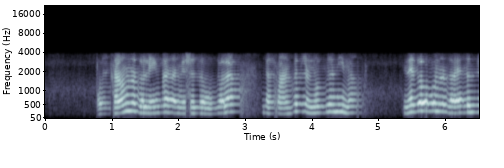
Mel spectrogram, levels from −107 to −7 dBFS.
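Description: Throughout, the speech carries LPC-10 vocoder damage: heavy, buzzing and robotic, consistent with a 2.4 kbit/s stream, with each frame forced fully voiced or unvoiced and nothing above 3.8 kHz.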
